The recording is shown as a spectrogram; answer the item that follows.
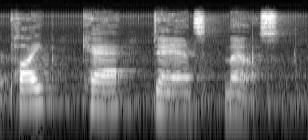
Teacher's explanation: you're putting equal stress on all those words why because you have either nouns or you have verbs there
